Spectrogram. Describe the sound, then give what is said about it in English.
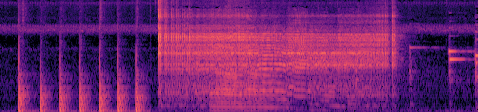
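Seven quick, evenly spaced, loud knocks on the door of a house, followed right after by a long, drawn-out creaking groan as the door comes open. “It probably wasn't closed that tight, and all the knocking just loosened it.”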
